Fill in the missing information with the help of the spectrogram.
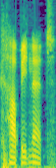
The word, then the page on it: kabinett: German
